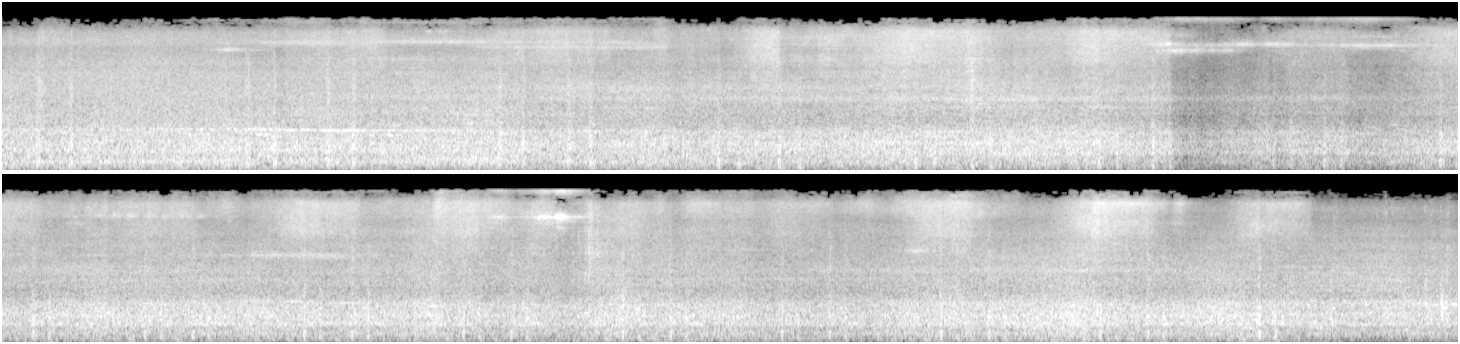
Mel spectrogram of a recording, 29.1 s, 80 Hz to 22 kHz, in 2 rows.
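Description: Tokaido Shinkansen N700-series trains rolling past at low speed: a steady rumble of wheels on rail, with faint high-pitched wheel squeals now and then. There is a short lull about twelve seconds in before the rolling noise builds again.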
